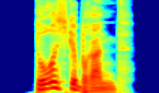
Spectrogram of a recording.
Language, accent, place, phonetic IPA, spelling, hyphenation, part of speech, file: German, Germany, Berlin, [ˈdʊʁçɡəˌbʁant], durchgebrannt, durch‧ge‧brannt, verb / adjective, De-durchgebrannt.ogg
- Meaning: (verb) past participle of durchbrennen; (adjective) 1. blown out, burned out 2. runaway, eloped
